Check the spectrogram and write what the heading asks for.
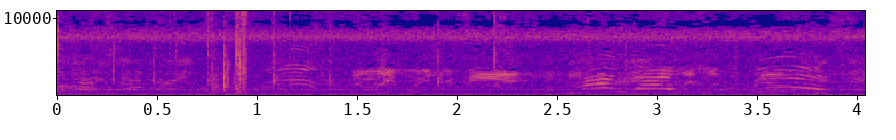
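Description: Distant, wordless shouts and calls of youth soccer players on the field, several short calls in the second half. A single sharp knock comes about a second in.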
